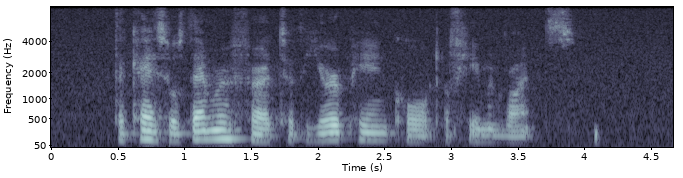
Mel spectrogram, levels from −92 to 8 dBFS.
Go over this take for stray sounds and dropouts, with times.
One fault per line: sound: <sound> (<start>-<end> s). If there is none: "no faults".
no faults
